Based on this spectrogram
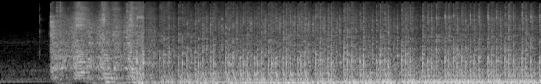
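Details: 2016 Harley-Davidson Dyna Wide Glide, test run after installing an Arlen Ness oil pressure gauge and sender: engine catches at once and settles into a steady loping V-twin idle, no misses or knocks; gauge fitted without leaks.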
